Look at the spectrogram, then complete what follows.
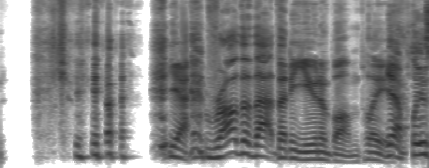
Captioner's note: laughs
